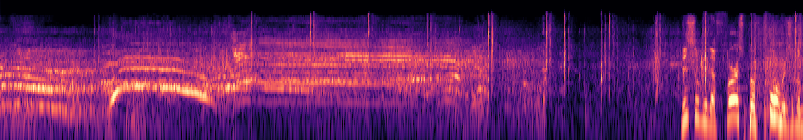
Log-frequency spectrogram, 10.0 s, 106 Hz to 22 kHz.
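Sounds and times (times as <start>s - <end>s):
sharp handclaps: 3.1s - 10.0s.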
